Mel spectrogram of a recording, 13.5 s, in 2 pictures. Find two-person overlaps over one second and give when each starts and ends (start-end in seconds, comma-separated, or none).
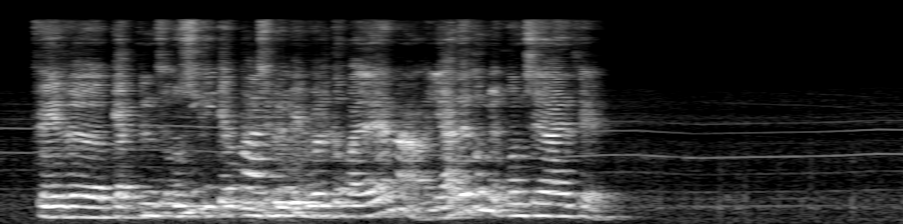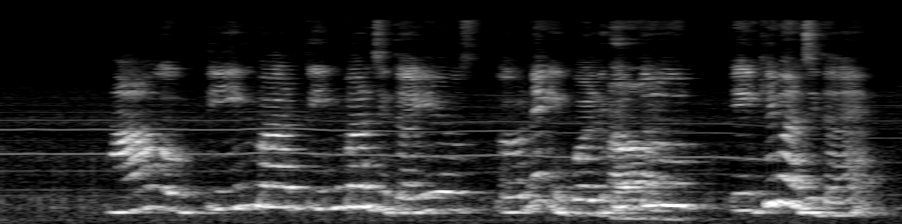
1.2-2.5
